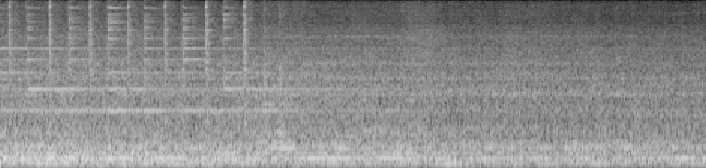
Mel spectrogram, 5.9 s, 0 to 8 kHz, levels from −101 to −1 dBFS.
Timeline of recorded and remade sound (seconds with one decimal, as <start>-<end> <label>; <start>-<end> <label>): 0.0-0.5 recorded; 0.5-1.2 remade; 1.2-1.6 recorded; 1.6-2.1 remade; 2.1-3.5 recorded; 3.5-4.2 remade; 4.2-5.9 recorded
